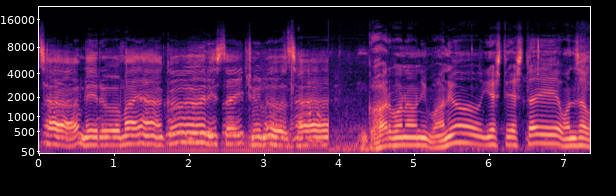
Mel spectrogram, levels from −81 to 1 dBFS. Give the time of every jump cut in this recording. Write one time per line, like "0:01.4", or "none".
0:03.9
